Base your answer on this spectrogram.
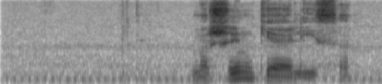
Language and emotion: Russian, neutral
